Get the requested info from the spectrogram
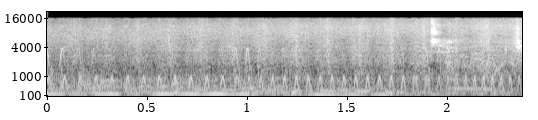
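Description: Tech house DJ mix: a deep synth bass line moving between held notes over a fast repeating rhythm, with little treble.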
